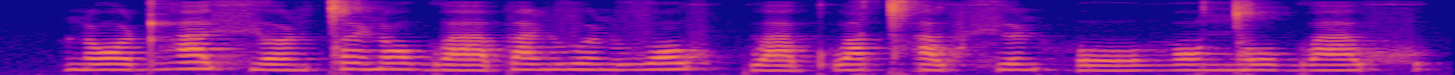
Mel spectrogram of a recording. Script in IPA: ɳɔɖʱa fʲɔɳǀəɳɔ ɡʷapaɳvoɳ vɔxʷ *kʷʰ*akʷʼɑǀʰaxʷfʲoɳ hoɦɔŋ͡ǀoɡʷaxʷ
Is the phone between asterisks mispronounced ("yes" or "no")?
yes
